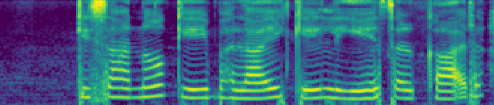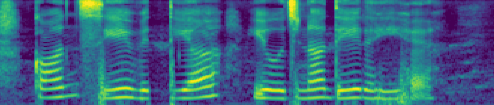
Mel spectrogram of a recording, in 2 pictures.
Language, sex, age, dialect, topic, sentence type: Hindi, female, 18-24, Marwari Dhudhari, agriculture, question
